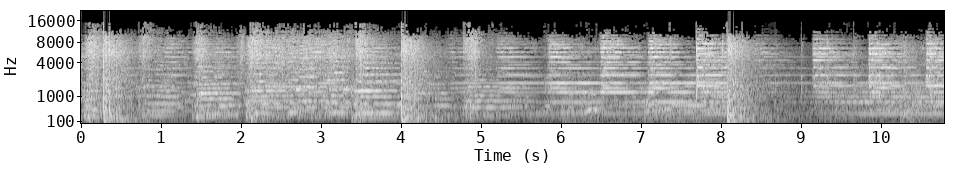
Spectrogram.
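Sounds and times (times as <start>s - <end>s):
fireworks bursting: 0.0s - 5.2s, 8.0s - 9.0s
church bells clanging during a festival: 0.0s - 10.7s
faint crowd murmur: 0.0s - 10.7s.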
